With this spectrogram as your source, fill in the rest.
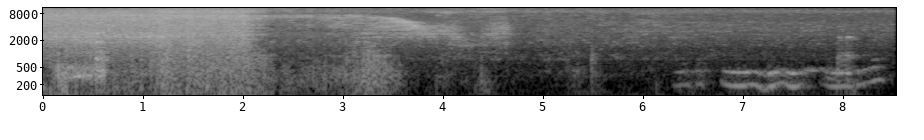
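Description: Dried red chilli, half a spoon of black mustard seeds and boiled elephant apple drop into hot oil, giving a loud close sizzle that settles into a fading hiss, with a faint voice toward the end.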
